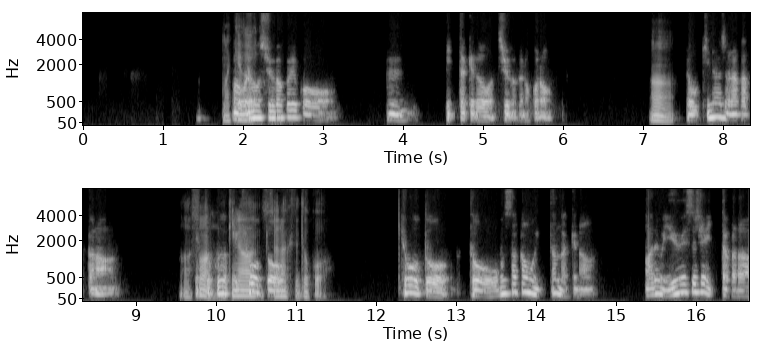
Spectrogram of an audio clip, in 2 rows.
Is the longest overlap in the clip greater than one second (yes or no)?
yes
